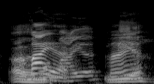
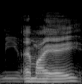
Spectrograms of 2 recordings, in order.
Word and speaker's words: Mia: Is it Mia? Maya. M.I.A. Mia, I guess.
